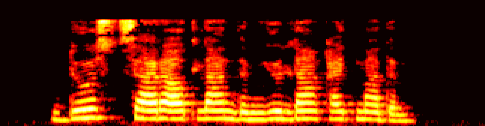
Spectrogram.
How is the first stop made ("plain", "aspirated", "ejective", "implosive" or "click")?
plain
